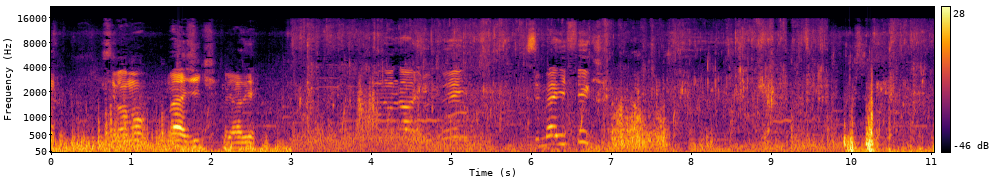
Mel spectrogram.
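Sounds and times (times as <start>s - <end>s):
water sloshing and splashing: 0.0s - 11.0s.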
